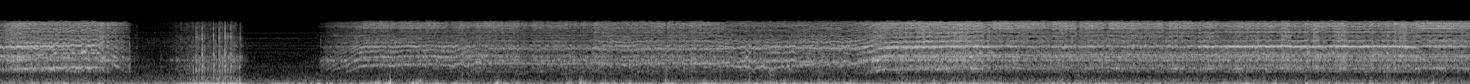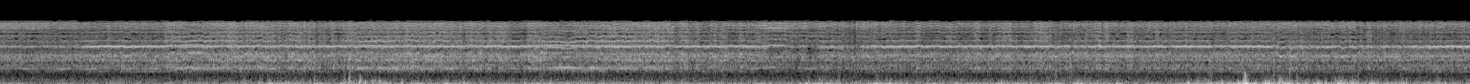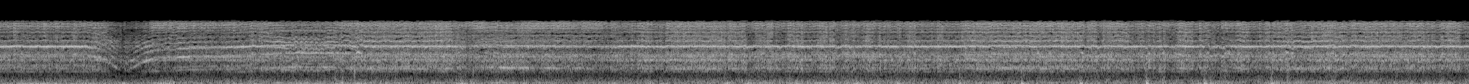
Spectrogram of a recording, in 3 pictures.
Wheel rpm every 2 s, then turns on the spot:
110, 40, 120, 130, 160, 200, 200, 200, 200, 200, 200, 200, 200, 200, 200, 150, 200, 200, 200, 200, 200, 200.
none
